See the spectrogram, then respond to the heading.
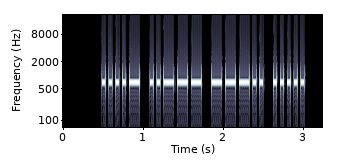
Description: Morse code, heard as a keyed tone, about 28 wpm, 700 Hz. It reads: 4285
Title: Common Cut Numbers - 4-Digit 28wpm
